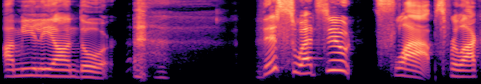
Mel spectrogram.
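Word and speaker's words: Aimé Leon Dore: phenomenal sweatsuit it's by amy leon door i i butchered it i think it's it's more pronounced like emiliandor this sweatsuit slaps for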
